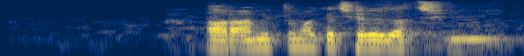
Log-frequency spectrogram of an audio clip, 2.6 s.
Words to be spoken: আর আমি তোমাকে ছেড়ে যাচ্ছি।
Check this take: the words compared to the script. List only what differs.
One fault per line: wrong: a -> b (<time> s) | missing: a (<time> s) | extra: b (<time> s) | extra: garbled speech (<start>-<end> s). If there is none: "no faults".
no faults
